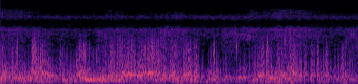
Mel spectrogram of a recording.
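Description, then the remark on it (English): Steady, loud wind buffets the microphone outdoors, a dense rumbling roar with gusty swells and no clear pauses, filling the whole stretch without any voices. “a little windy right now.”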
